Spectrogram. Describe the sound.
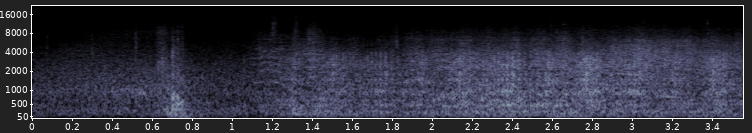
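A failing car's engine revs as the gas pedal is pressed: a broad, rough roar with a brief surge early on, then a louder, sustained drone that holds to the end.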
